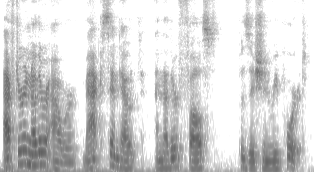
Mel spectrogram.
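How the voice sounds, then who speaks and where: A woman reading a story aloud in an expressive narrating style, as a storyteller. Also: low-pitched, normal speed.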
